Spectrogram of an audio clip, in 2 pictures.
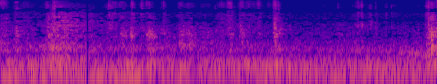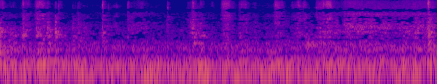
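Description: Light clicks and scrapes of a metal door lock mechanism being handled as its cylinder is turned, loudest about four seconds in, over a steady low hum.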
